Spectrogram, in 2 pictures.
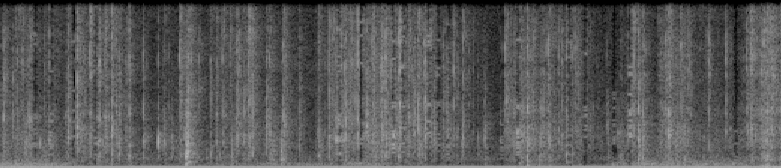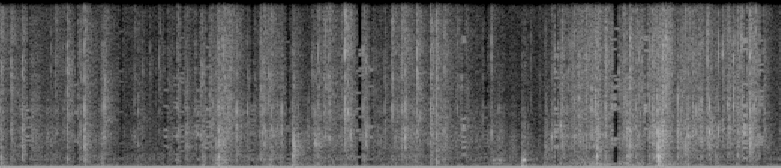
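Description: Long manicured nails and fingertips scratch and crinkle the surface of a large sheet of clear plastic bubble wrap with air-filled bubbles. The result is a dense, bright crinkling and scratching with many small crisp ticks, over a steady low hum throughout.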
